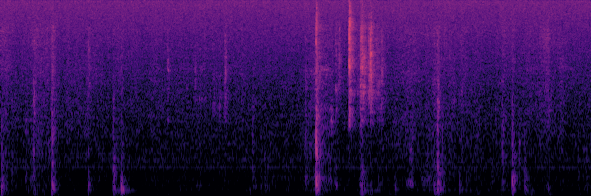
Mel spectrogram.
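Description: A thumb presses and scrapes against a cardboard box, making soft taps and rustles.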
